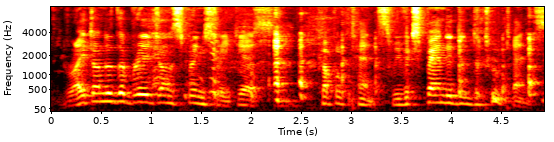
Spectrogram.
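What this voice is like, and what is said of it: Put-on Indian accent. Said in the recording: “He's now an Indian man ... I can't do this accent”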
